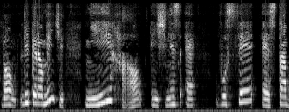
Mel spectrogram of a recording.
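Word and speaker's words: Ni hao (你好): Ni hao, ni, N-I, e hao, H-A-O, ni hao.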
